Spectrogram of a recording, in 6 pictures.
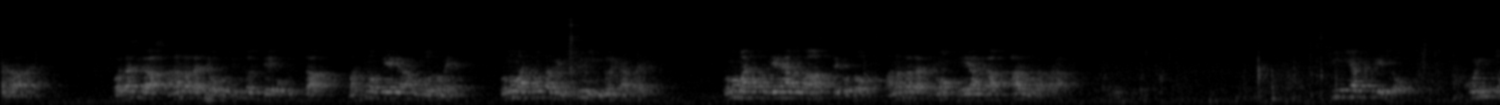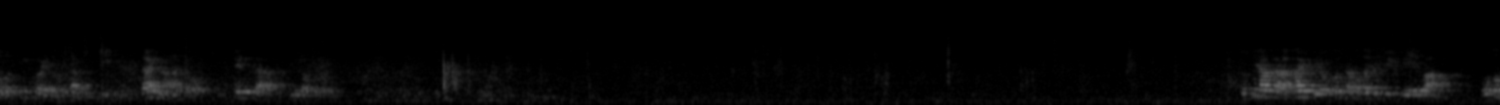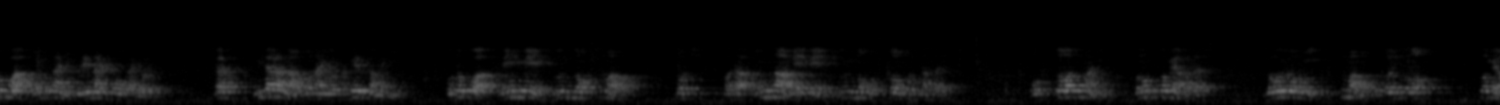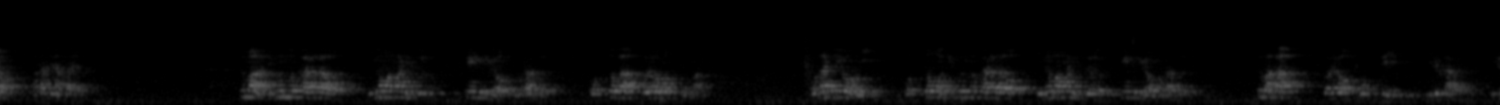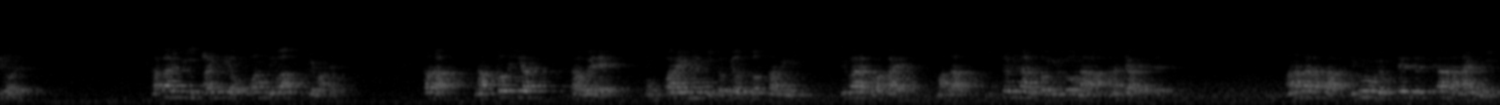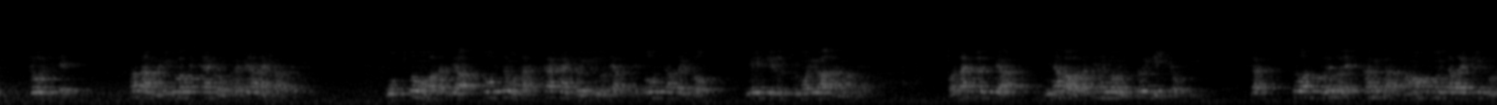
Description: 説 教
